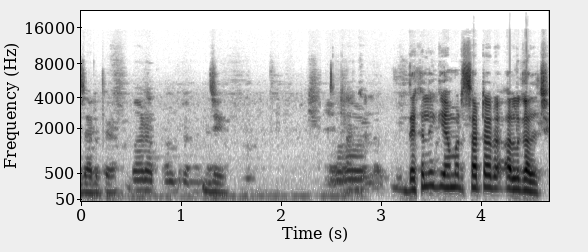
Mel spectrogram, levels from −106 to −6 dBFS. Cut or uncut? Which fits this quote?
cut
